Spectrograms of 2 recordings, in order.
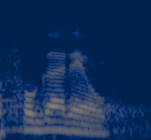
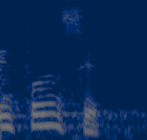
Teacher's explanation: no final da palavra fogaréu há um ditongo porém um ditongo decrescente e não ditongo crescente como nós temos na palavra infância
